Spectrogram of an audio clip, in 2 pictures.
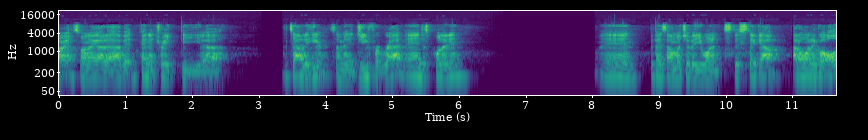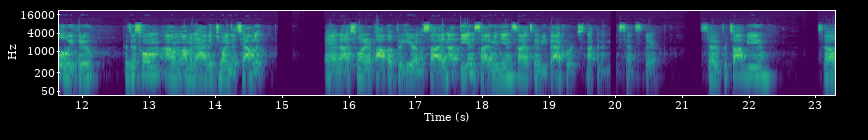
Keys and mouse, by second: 2.3 shift+middle click, 4.8 g, 11.5 g, 17.2 g, 18.2 middle click, 19.8 ctrl+z, 20.6 middle click, 21.2 KP_7.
